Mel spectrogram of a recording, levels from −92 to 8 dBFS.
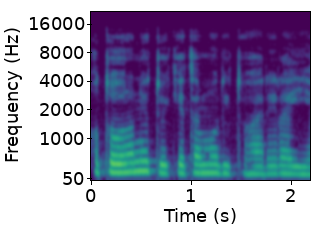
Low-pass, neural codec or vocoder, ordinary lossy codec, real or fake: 14.4 kHz; none; none; real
